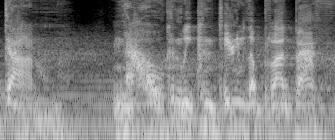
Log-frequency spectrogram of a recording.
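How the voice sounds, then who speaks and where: An actor voicing a bloodthirsty, mocking demonic male scythe in a game, with a deep gravelly growl. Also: a little slow, music in the background, natural voice. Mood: sneering. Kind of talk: game voice lines.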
